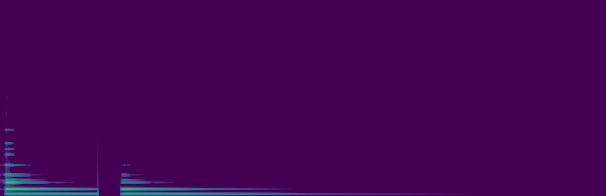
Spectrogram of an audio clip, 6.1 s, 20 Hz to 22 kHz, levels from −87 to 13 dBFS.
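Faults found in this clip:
Stream reconnect, 0.98–1.98 s: about 0.21 s dropout, then audio resumes roughly 0.79 s earlier, replaying material. Player-side connection loss; reconnect with fresh decoder, server resending buffered burst. Onset after gap softened as new decoder starts up.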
